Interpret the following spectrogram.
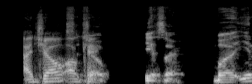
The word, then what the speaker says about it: Ajou: want to correct you my name is a Joe it's pronounced a Joe a Joe okaye yes sir but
